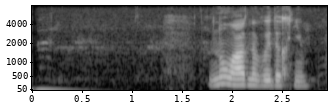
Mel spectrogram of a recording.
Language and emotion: Russian, neutral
